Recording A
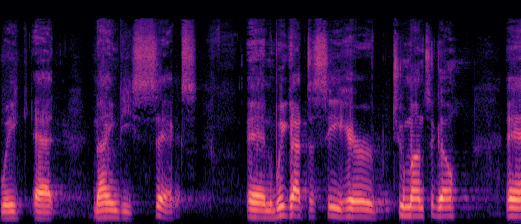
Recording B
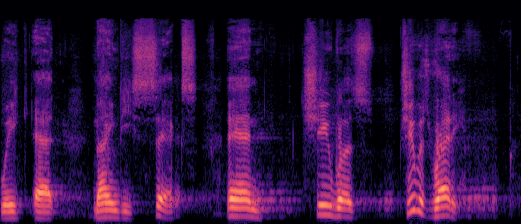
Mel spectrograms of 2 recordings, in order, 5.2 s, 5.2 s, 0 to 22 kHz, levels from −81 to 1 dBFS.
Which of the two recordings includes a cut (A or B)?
B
